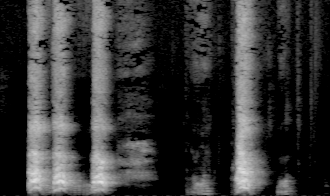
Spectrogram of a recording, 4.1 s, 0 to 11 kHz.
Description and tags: Barking Dog 2
Jack Russell Dog trying to bite something.
Jack-russell, animal, attack, attacking, barking, bite, biting, dog, fight, fighting, lurching, woof, woofing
